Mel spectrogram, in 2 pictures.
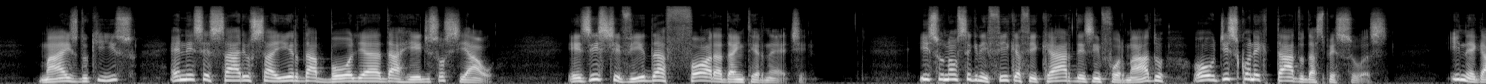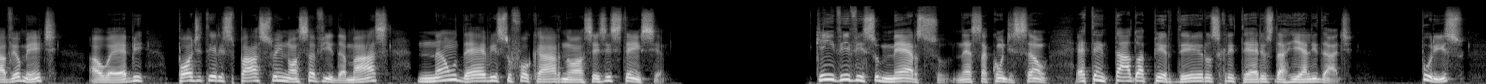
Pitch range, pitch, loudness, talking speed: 125-180 Hz, 155 Hz, -12 LUFS, 115 wpm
